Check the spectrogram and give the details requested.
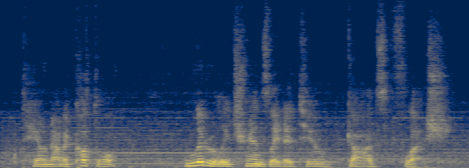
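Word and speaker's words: teonanácatl: It certainly didn't help the Aztecs that their word for mushrooms, pronounced teonanacotl, literally translated to God's flesh.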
